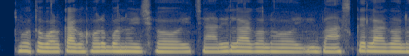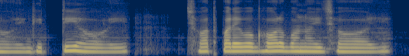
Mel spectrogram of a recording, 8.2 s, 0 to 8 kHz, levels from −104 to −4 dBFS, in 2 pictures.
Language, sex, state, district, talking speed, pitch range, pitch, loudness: Bajjika, female, Bihar, Vaishali, 145 wpm, 170-180 Hz, 175 Hz, -35 LUFS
